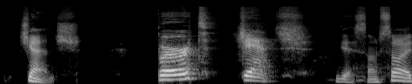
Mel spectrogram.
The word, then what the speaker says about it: Jansch: passed away though until did you say janice janich how do you say it i gotta watch who jamsh okay everybody listening let's try it all together now bert chance bert yes i'm sorry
